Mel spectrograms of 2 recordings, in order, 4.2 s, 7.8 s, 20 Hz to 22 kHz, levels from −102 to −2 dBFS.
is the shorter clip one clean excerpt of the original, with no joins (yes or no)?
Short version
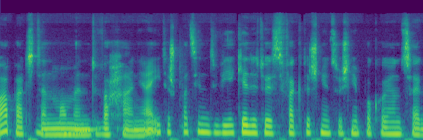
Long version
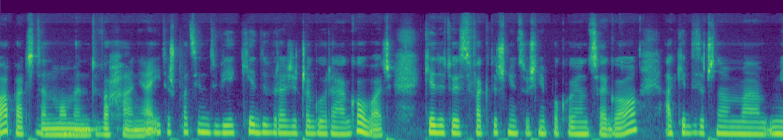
no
